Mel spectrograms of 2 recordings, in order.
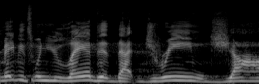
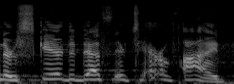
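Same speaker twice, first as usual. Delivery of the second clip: normal talking voice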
